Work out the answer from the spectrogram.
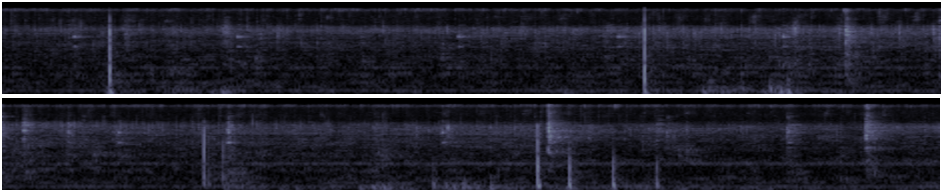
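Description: Eggs and tomato salsa cooking in a pan: faint bubbling with scattered sharp pops and ticks, a handful of louder ones spread through, over a low steady hum.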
